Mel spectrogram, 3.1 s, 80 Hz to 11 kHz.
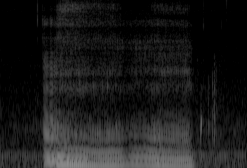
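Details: One drawn-out, tonal, whistling snore lasting about two seconds from a 12-year-old Dachshund-Yorkie mix dog in deep sleep on a person's hip, in a quiet room.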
